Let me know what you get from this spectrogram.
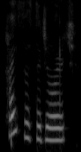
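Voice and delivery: ordinary talk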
